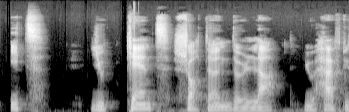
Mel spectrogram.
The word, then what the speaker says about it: la: So you have really to pronounce the la, the a of la, la.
